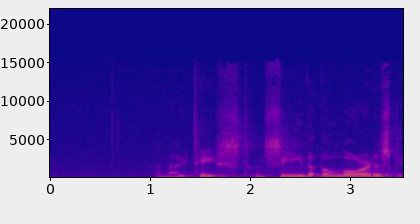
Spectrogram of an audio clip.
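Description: A man speaks calmly through a microphone in a large echoing room.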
